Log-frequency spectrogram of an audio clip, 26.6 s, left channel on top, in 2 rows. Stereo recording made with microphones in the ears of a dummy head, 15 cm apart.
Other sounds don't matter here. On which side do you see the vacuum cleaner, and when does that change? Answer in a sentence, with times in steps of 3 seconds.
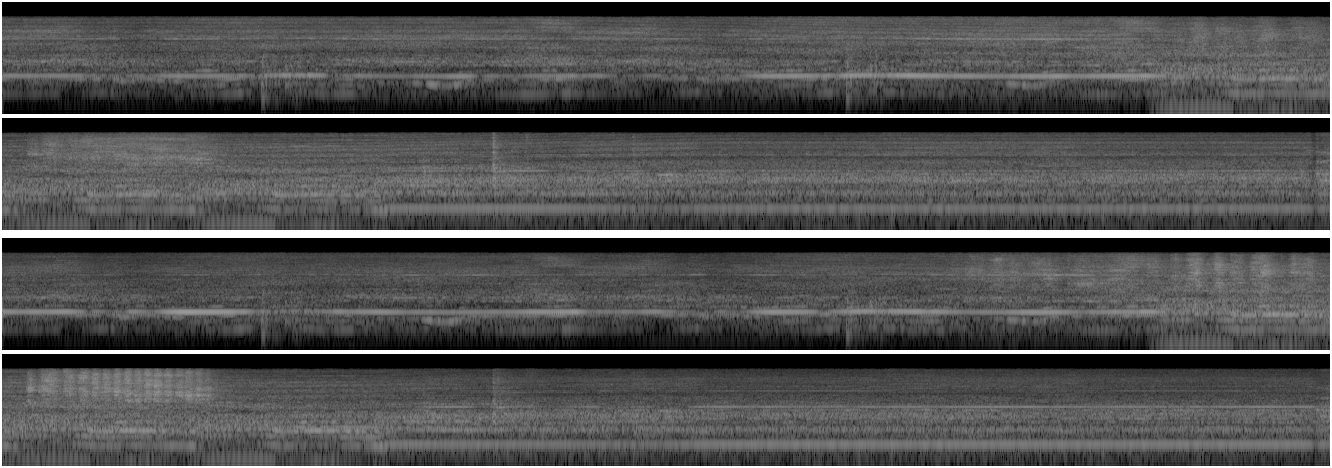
In this clip you hear the vacuum cleaner on the left from 0 s, in the centre from 12 s and on the left from 15 s.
